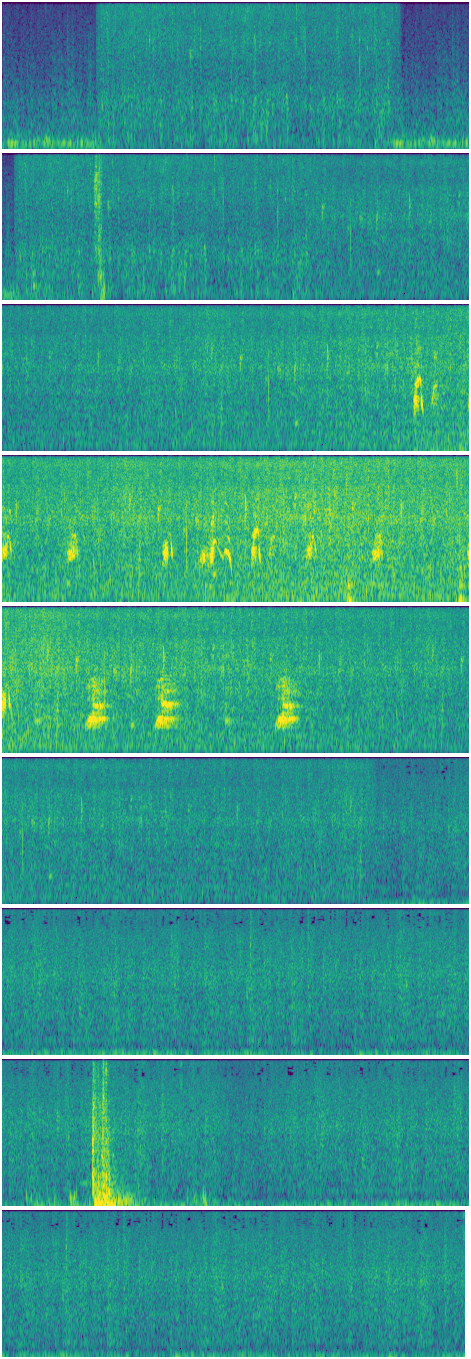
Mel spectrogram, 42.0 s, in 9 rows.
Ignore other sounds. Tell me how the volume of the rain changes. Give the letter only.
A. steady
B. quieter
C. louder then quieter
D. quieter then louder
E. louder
C.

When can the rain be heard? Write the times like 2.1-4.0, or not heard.
0.0-41.9.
